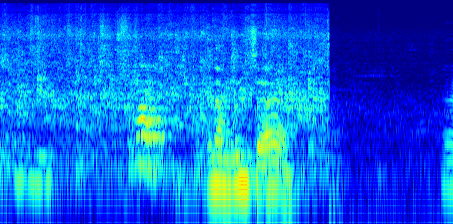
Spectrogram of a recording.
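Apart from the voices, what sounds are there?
water running from a tap during a bath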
